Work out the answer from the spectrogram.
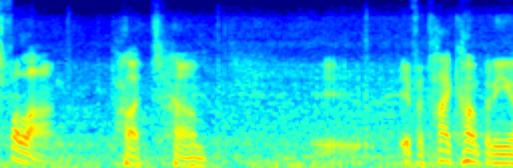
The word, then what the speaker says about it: Farang: I hear that pronounced wrong so many times. I hear Farang and Farang, and it's Phalang.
